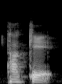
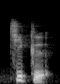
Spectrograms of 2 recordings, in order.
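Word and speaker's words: 竹: saja kita ke kunyominya untuk kunyominya dia dibaca take yang artinya bambu untuk Ong yominya Cik langsung saja kita ke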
